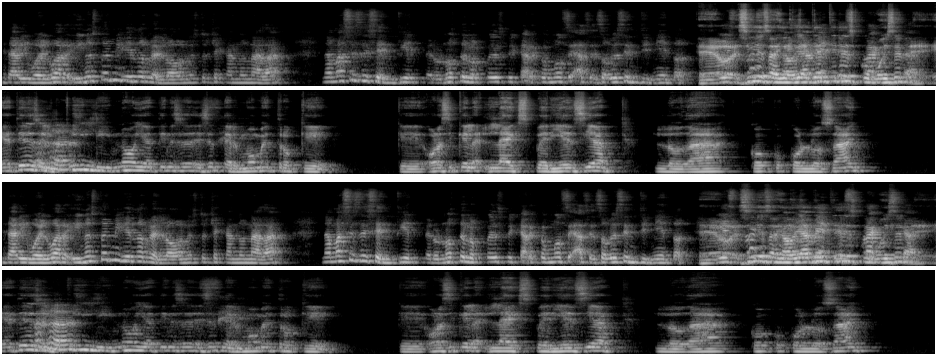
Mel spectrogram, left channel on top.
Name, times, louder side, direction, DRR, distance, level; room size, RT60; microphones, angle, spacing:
voice 1, 0.0-6.8 7.1-8.7 9.0-9.1 9.7-10.1 11.5-11.9, right 3 dB, 75° right, 3 dB, 0.4 m, -23 dB
voice 2, 7.0-12.6 13.3-16.6 16.8-17.9, left 3 dB, 65° left, 5 dB, 0.5 m, -21 dB
2.5 x 2.2 x 2.5 m, 0.40 s
head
